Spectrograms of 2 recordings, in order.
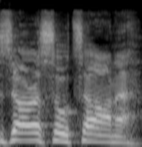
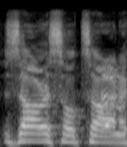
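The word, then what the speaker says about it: Zarah Sultana: Zora Sultana. Zara Sultana.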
